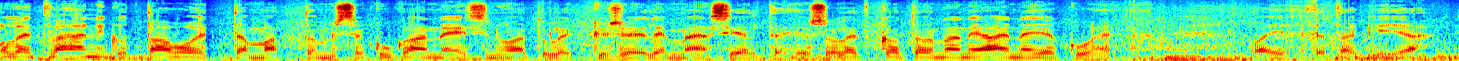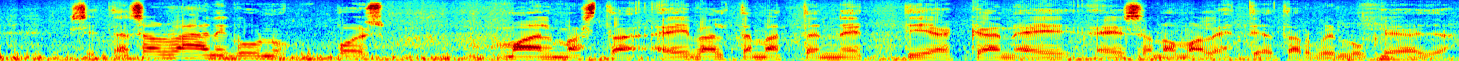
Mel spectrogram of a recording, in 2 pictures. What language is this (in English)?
Korean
